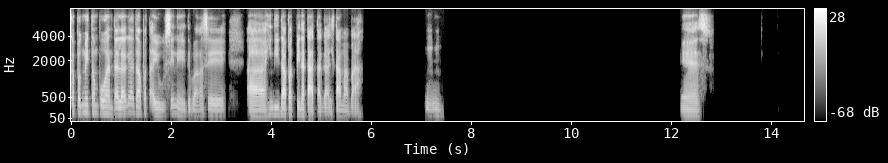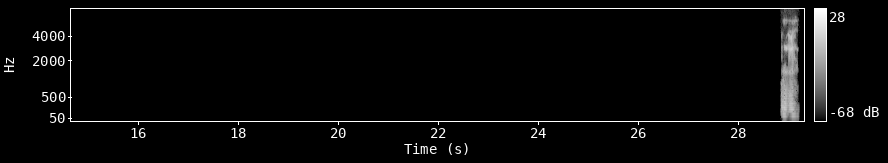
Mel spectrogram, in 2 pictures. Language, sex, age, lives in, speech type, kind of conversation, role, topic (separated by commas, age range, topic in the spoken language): Filipino, male, 25-29, Philippines, conversation, podcast, host, Paano nakakaapekto ang distansya sa mga pag-uusap ninyo?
